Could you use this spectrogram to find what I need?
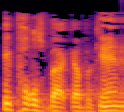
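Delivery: normal talking voice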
